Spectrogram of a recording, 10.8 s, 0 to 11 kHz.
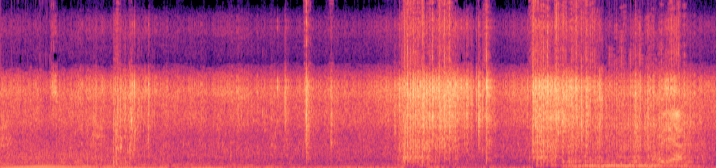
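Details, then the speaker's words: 1959 Kiekhaefer Mercury Mark 6A outboard, unstarted for three years, same old fuel, choked in neutral: catches unevenly, popping and stumbling in irregular bursts, surging then fading; sputtering start that still wants to run. "goddamn sounds like she wants to run even on old gas"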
